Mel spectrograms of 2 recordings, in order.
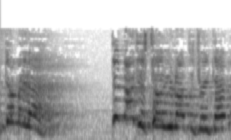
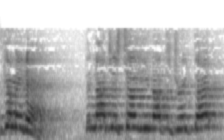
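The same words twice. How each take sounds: First: Very high, loud mock scolding; angrier parent. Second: High-pitched, louder retold scolding; exasperated parent. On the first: Dad to child drinking it a second time, hollering in exasperation. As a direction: lose patience and holler at the child. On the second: Dad to child who took his Coke, exasperated.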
